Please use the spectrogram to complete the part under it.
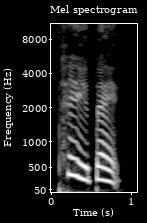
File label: "配备", Chinese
